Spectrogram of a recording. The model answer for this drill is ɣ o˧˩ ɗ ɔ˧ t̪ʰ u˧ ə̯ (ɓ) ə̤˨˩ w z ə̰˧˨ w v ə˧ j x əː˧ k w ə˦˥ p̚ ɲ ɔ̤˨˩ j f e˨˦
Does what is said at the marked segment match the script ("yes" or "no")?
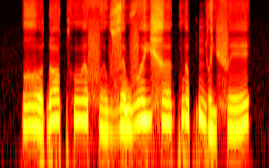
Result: no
